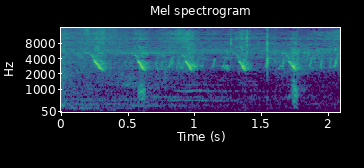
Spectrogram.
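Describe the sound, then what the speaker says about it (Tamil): Village chickens of several different breeds clucking in a steady series of short, bright calls, roughly one every third of a second, fairly close, with no talking. "இதெல்லாம் ஒரு ஒவ்வொரு ரகமான கோழி பாருங்கள்"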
